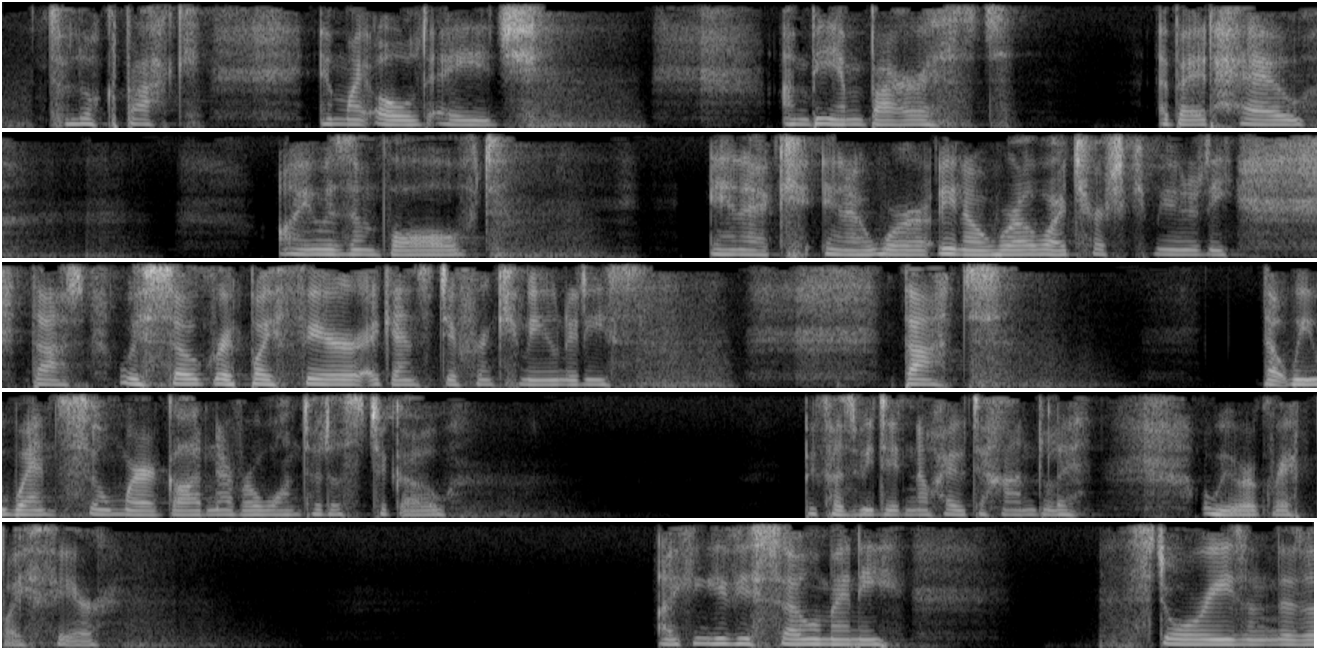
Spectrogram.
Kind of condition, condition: setting, large echoing room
